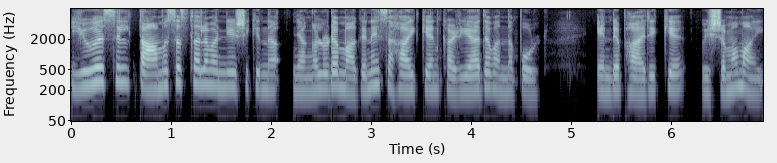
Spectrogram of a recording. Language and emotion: Malayalam, sad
